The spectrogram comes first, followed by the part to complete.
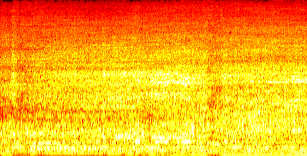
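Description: Cordless jigsaw cutting a circular hole in the sheet-aluminium wall of a boat console: the motor runs steadily while the blade rasps through the metal.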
